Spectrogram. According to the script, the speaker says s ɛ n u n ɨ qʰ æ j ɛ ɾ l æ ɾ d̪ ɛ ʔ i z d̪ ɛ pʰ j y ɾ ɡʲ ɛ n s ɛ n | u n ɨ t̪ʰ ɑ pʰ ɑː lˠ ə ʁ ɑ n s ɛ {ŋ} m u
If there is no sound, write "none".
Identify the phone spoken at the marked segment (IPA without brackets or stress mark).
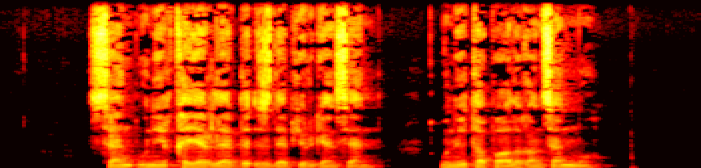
n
